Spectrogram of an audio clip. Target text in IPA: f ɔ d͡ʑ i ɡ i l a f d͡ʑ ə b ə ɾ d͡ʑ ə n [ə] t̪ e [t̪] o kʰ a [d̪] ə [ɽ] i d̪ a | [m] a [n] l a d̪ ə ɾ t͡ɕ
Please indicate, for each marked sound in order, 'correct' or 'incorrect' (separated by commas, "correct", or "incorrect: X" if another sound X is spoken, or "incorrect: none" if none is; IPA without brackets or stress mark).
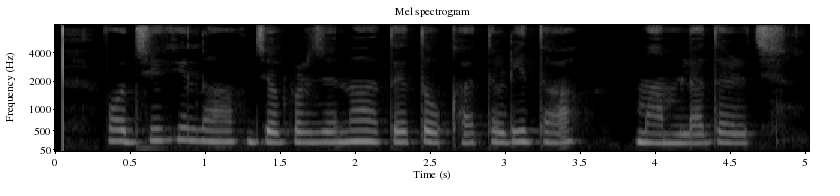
incorrect: a, correct, incorrect: t̪, correct, correct, incorrect: m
